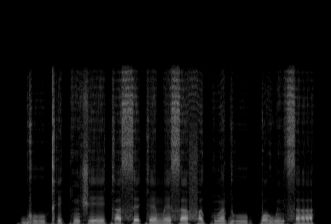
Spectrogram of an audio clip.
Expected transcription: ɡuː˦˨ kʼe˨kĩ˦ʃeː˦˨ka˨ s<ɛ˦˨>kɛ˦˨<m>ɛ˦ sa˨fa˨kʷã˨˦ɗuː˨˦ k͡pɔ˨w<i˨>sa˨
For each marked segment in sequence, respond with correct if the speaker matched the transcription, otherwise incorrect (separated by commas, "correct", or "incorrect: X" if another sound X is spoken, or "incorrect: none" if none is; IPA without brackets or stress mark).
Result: incorrect: ɛ˦, correct, incorrect: ĩ˨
